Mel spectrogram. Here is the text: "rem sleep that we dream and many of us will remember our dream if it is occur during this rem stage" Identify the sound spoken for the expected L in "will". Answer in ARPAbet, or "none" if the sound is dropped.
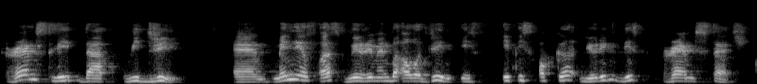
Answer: L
